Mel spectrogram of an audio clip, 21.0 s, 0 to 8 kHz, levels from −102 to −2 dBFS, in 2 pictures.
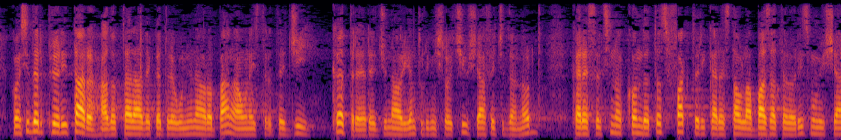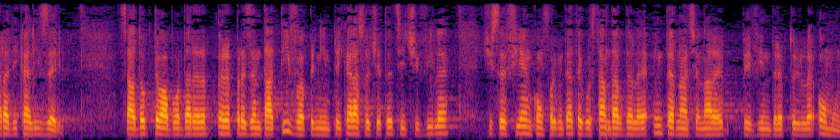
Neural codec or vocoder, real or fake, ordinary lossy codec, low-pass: none; real; none; 7.2 kHz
